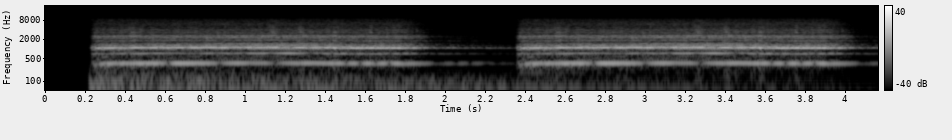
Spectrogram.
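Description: Two long, steady horn blasts, each lasting about a second and a half. The second begins just after the first stops.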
